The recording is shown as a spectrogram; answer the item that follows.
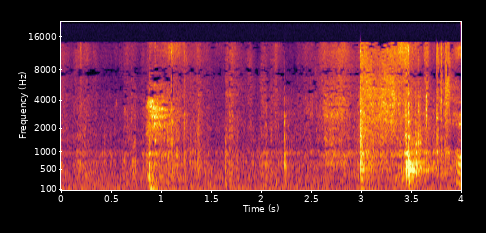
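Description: A cardboard box being opened by hand: a knock about a second in, then cardboard rubbing and sliding as the lid comes off the foam insert near the end.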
